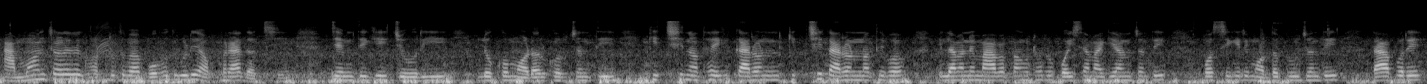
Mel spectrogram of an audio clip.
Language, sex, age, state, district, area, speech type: Odia, female, 45-60, Odisha, Sundergarh, rural, spontaneous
